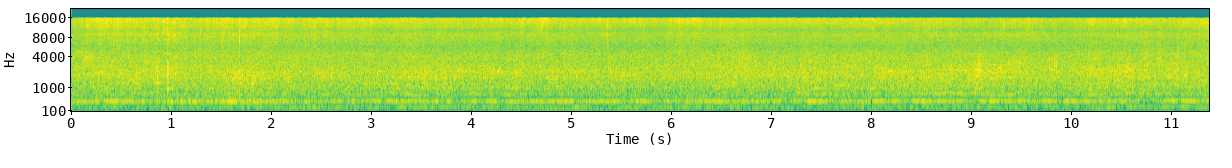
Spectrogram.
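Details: Very populous Mandaçaia stingless bee colony with enormous brood discs, heard while being divided into two colonies: a dense, steady low hum with a strong tone throughout, plus faint rustling and a soft knock near the start.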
